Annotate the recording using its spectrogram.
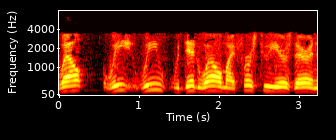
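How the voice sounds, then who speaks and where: A man's normal speaking voice, fairly even in intonation, moves at a moderate pace. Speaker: former college basketball player, retired athlete. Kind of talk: interview answer, recalling his playing days.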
